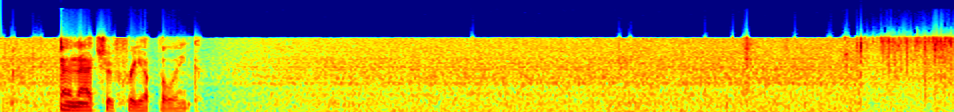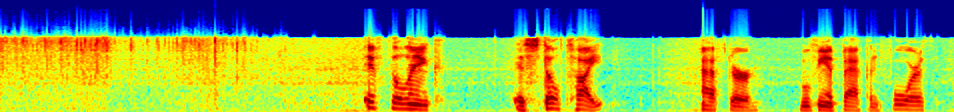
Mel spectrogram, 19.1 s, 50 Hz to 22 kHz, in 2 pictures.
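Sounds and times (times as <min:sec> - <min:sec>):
bicycle chain whirring: 0:08.3 - 0:13.6
light chain clicks: 0:08.4 - 0:12.4.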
